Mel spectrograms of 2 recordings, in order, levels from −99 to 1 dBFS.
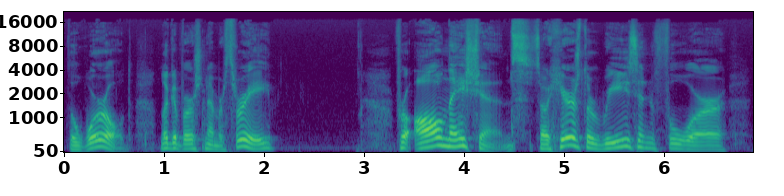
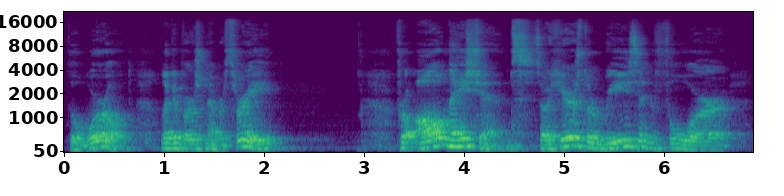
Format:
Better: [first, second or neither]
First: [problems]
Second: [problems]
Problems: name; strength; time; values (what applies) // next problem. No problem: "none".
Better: first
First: none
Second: room echo; noticeable; dies away in 0.7 s // off-mic speech; far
